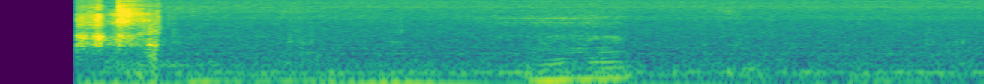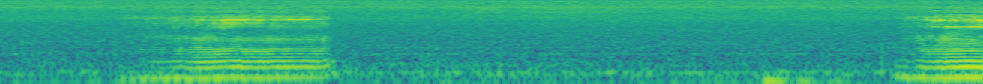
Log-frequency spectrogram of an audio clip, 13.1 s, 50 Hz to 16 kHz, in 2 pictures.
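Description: Slow, rumbling snores about every four seconds, about 15 breaths a minute, after a brief knock at the start: a dog snoring while asleep.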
